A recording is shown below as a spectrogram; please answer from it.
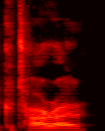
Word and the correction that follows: Katrana: So, Katrana? – Katrana. – Is that how that's pronounced? I think it's Katrana. – Yes, that probably sounds right.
